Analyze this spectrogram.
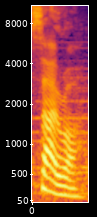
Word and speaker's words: Syra: Traveler, meet Syra. She's with us. So that's how that's pronounced.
